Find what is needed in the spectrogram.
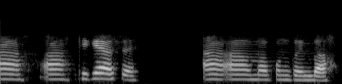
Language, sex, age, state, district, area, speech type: Assamese, female, 45-60, Assam, Dibrugarh, rural, conversation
